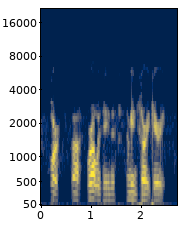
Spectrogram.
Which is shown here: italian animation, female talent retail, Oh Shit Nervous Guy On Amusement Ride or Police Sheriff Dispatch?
Police Sheriff Dispatch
